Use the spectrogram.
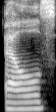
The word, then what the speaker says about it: Ells: I would recommend to your listeners to get Kimberly L's book. ELLS is how you pronounce her last name.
